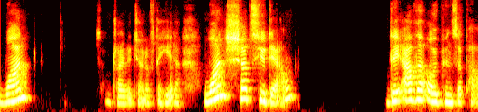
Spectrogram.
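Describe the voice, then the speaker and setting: Her fairly high pitch carries lively intonation as a woman speaks at a moderate pace. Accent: non-native. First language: not English. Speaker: personal growth video creator. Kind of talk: reflective monologue.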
